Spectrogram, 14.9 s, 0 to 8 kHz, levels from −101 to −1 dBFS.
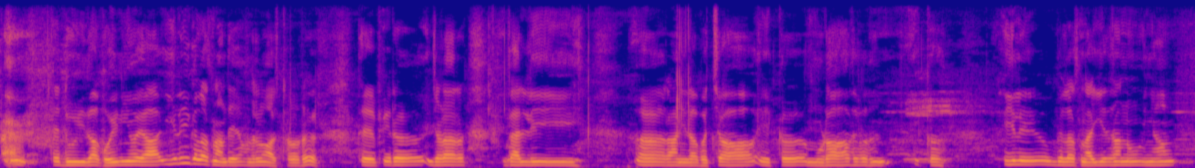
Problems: constant background noise, low volume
